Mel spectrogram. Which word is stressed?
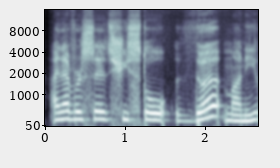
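the. The stress is on "the".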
